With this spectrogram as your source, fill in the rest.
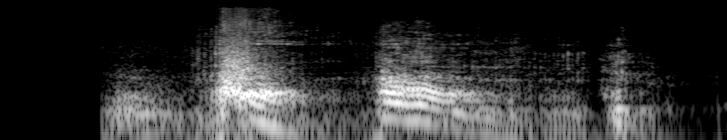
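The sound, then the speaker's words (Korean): A tiger in a zoo roars, three loud, rough growling bursts rising and falling in sequence, the last one shorter, with no talking over them. “바로 동물들의 왕이라 불리는 호랑입니다.”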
